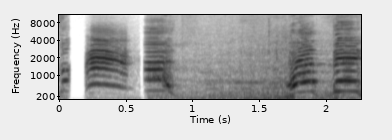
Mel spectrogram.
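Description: A man's loud wordless shout, falling in pitch, about a quarter second in, with a shorter one right after it. Another shout starts near the end.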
